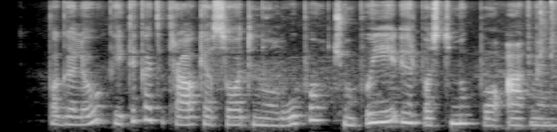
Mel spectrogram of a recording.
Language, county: Lithuanian, Kaunas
